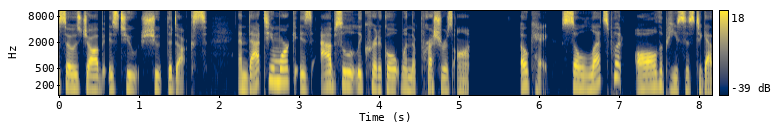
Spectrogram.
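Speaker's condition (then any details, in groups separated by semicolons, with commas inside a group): No condition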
